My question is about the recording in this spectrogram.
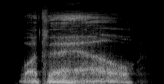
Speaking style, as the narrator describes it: murmured

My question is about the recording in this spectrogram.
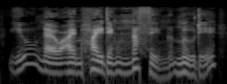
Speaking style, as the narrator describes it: he said in a soft and dangerous voice

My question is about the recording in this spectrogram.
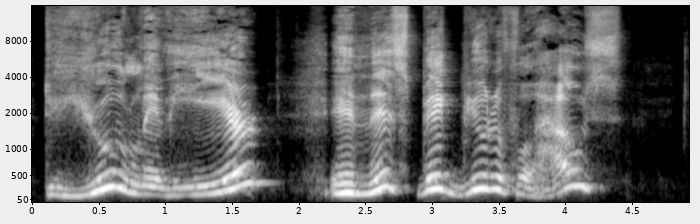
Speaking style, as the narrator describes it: Henry cried in surprise

